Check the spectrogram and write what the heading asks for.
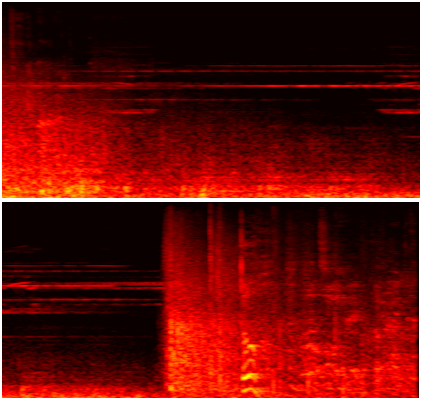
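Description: Film soundtrack: a low rumble under sustained high music tones, then about six seconds in a sudden switch to a louder, busier scene with voices.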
